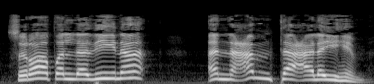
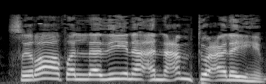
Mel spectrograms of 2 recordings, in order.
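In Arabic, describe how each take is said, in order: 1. الحركات توافق التلاوة على الأصل. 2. تغيّرت حركة عن التلاوة على الأصل.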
